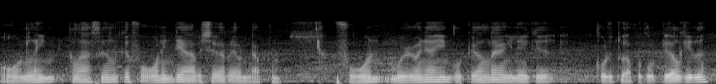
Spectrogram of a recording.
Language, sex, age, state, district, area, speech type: Malayalam, male, 18-30, Kerala, Idukki, rural, spontaneous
